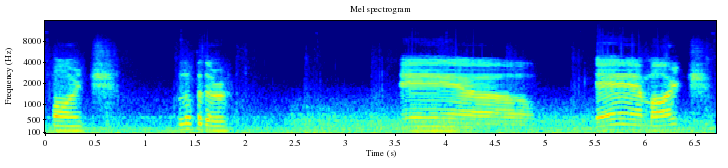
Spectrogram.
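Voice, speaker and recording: A man's voice: fairly high pitch, drawn-out words, background noise. A man streaming a game, reacting casually in short slangy mutters and reading on-screen text aloud.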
